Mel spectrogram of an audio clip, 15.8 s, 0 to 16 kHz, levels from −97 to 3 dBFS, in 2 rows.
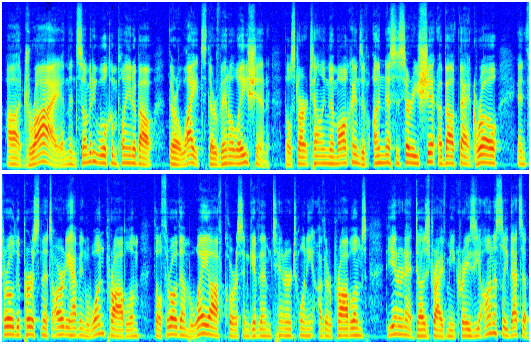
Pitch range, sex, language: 130-155 Hz, male, English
